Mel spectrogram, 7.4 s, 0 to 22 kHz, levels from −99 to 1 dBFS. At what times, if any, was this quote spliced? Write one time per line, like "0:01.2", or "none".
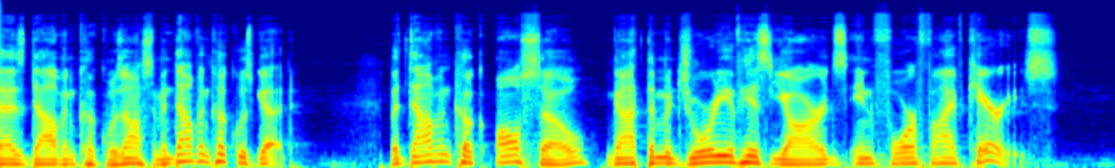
0:01.7
0:04.0

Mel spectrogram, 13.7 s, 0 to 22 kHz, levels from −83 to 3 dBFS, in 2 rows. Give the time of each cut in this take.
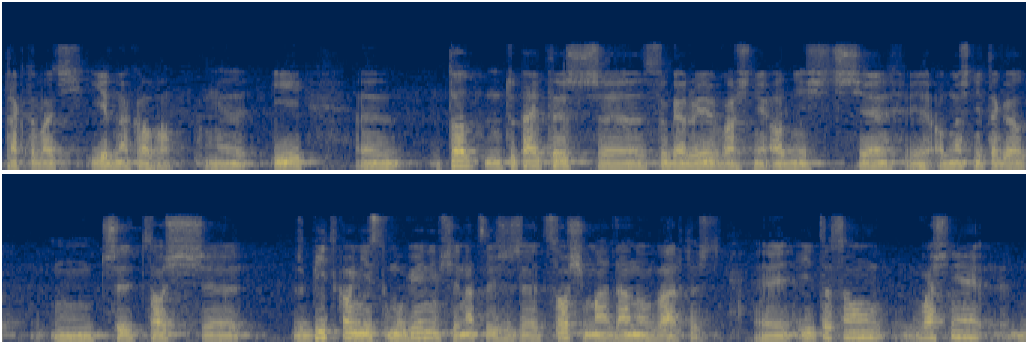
0:12.1

